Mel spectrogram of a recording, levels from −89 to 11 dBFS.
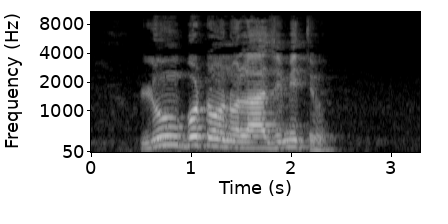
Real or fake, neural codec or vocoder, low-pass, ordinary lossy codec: real; none; 9.9 kHz; MP3, 64 kbps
